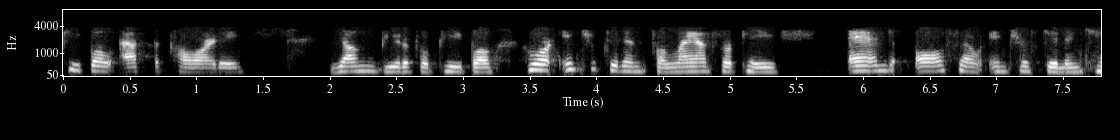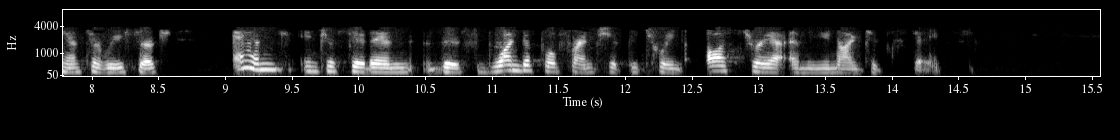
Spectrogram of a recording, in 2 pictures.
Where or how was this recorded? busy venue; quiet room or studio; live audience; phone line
phone line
